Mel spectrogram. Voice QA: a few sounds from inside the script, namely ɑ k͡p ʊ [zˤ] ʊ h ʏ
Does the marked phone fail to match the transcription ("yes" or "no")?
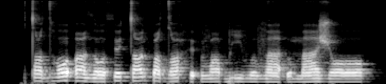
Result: yes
